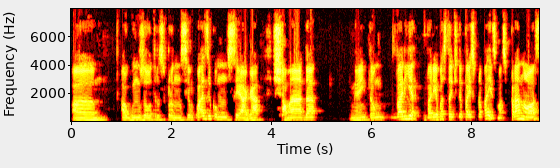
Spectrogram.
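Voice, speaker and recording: A man's voice: on the high side, fairly bright tone, highs cut off. A man teacher walking students through a lesson step by step, patiently checking in with them as he explains. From southern Brazil. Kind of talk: recorded classroom lesson. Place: Brazilian school lesson.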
